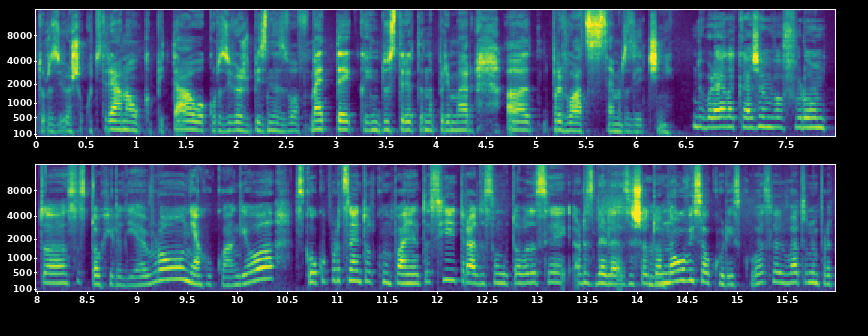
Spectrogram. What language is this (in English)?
Bulgarian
